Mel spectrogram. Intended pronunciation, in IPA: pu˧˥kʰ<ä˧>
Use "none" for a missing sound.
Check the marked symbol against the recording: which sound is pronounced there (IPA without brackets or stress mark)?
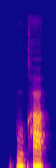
ä˧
